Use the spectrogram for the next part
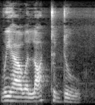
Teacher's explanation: There are 2 T sounds, but in a connected speech, they become single. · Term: gemination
